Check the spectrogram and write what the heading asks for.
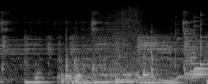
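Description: Background music with a stepping bass line.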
